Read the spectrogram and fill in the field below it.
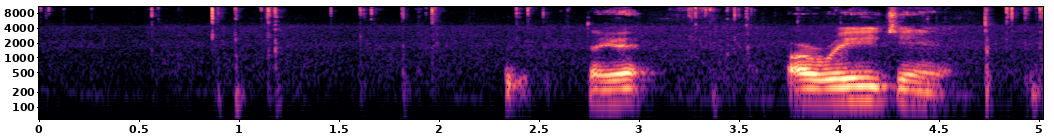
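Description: Keys clack on a computer keyboard in short bursts.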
